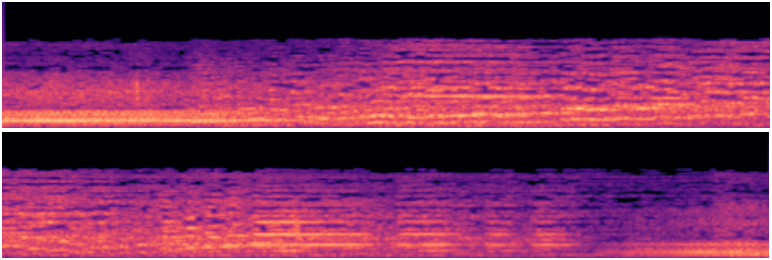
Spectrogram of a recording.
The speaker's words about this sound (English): I kept my foot heavy on the gas pedal.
